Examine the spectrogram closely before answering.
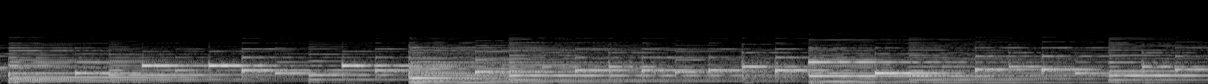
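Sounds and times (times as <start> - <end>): slow piano music: 0.0 - 12.0.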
